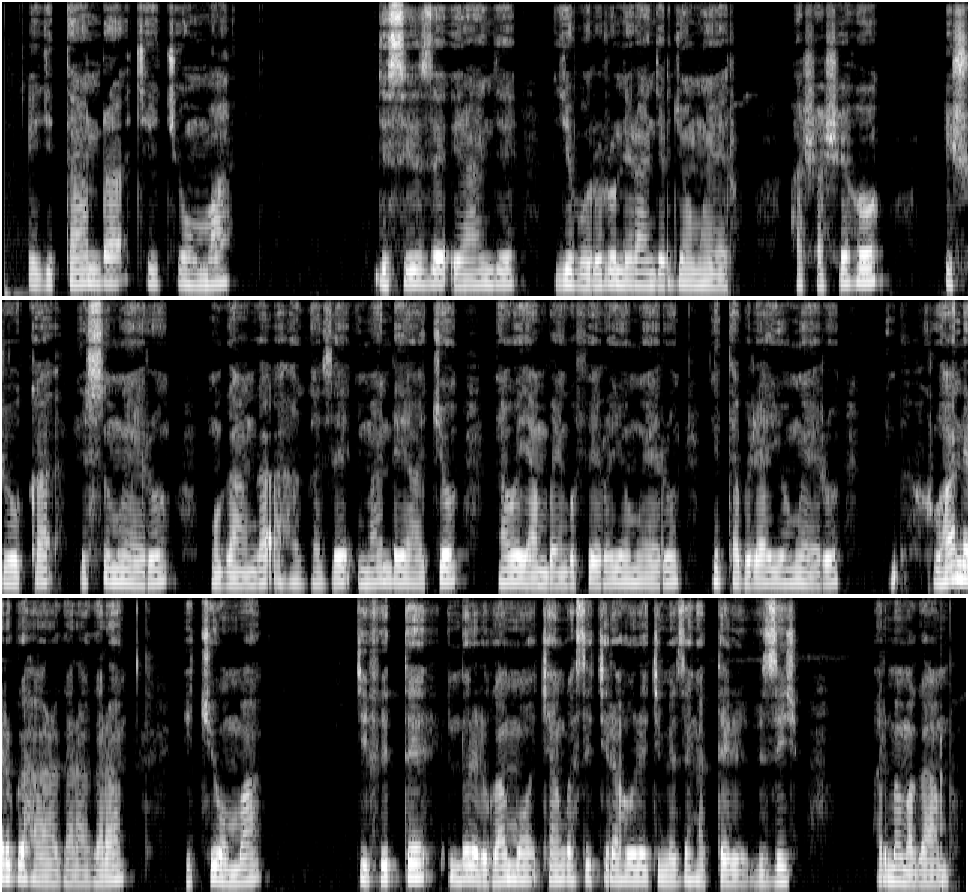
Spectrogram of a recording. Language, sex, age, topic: Kinyarwanda, male, 25-35, health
